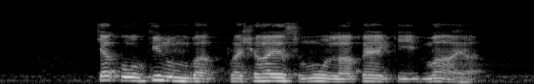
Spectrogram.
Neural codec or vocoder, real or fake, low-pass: codec, 16 kHz, 4 kbps, FunCodec, trained on Chinese and English, 50 frames a second; fake; 7.2 kHz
